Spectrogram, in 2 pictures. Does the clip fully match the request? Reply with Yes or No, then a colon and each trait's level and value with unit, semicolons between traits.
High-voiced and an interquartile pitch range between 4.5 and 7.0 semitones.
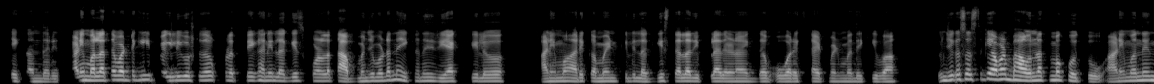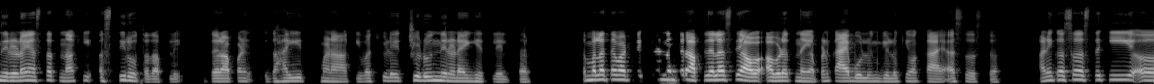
No: medium, 160 Hz; average, 5.3 semitones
